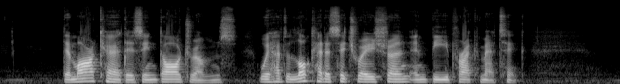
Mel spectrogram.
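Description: A middle-aged man speaks calmly and formally into a microphone.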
